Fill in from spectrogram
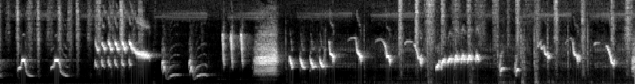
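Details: Asian pied starling in full song, meant as a lure for silent or training birds: paired downslurred whistles, a harsh noisy burst, then a long sustained whistle followed by quick chirps and sharp clicks.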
